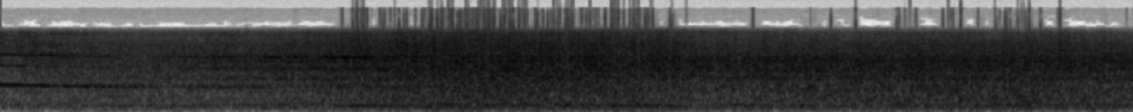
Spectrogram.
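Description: A steam train roars past loudly, hissing and rumbling.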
